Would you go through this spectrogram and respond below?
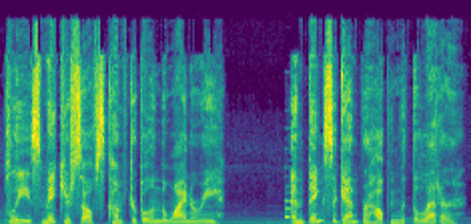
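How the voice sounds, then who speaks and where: Woman as a proper game head maid, polite n formal, medium pitch, faint music under it. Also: animated, brisk, close to an everyday voice. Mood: gracious. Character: poised, courteous female head maid of a wealthy household. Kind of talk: video game character dialogue.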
